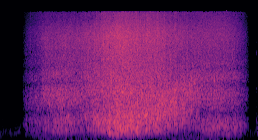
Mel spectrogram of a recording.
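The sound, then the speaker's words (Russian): A single large wave surges in and washes over the shore, its broad hiss swelling to a peak midway and then slowly receding, fairly loud with no voices. “Большая волна выбросила мышку на берег.”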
